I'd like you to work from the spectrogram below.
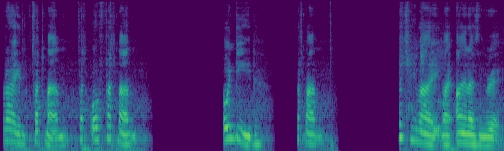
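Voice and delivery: put-on a light old Hollywood transatlantic voice; transatlantic accent. Shown as a demonstration. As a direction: play a glamorous old Hollywood star, transatlantic. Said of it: "the transatlantic accent".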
